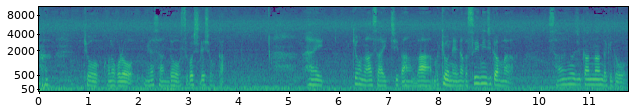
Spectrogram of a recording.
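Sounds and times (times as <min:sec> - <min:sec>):
person laughing: 0:00.0 - 0:00.4
cicadas droning outdoors in cooling weather: 0:00.0 - 0:11.7
speech: 0:01.0 - 0:03.9, 0:05.4 - 0:09.6, 0:10.2 - 0:11.7.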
